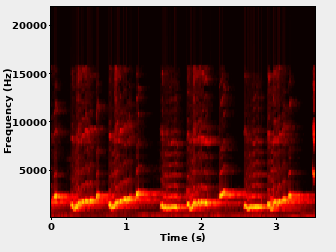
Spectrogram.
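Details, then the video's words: Morning white-rumped shama song played to provoke a quiet bird: rich, low, fluting whistles that slide up and level off in phrases about every half second, with a soft hum beneath. "Pancingan PAGI-PAGI AGAR MURAI GACOR❗ murai diam pasti ikut NYAUT❗❗"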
